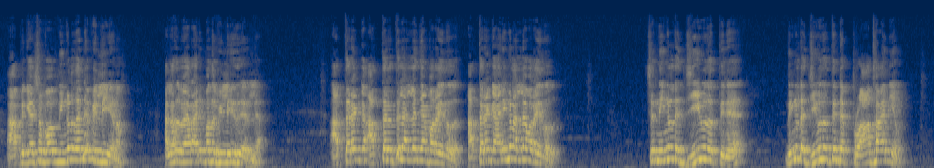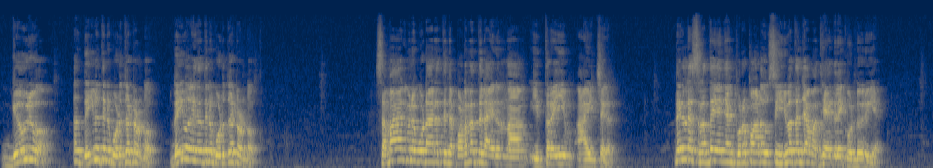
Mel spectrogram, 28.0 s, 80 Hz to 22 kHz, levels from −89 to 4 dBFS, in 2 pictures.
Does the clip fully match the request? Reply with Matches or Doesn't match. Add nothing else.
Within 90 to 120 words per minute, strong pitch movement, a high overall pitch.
Matches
